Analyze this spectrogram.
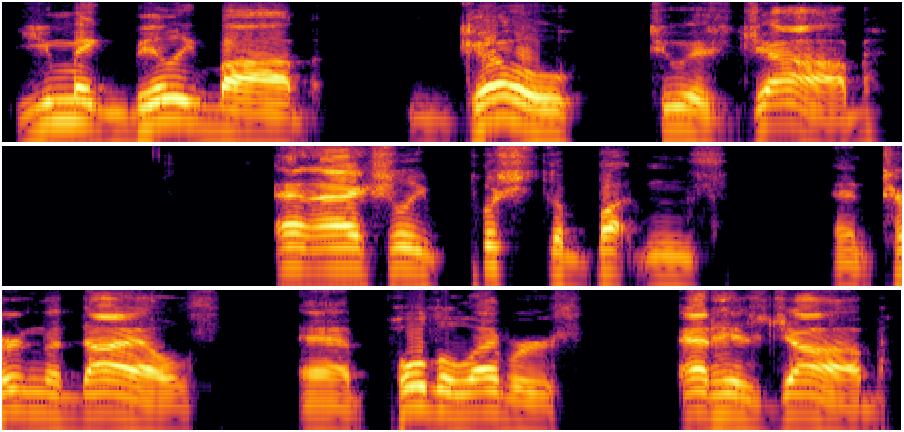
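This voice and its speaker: A man in his fifties reacts to a hearing with casual commentary over a clip, speaking bluntly and folksily and occasionally swearing. His mid-range voice has lively intonation, a slow pace, and long pauses, with no room sound audible.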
